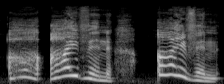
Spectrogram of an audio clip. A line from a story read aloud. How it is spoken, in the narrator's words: exclaimed Marie, trembling with joy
